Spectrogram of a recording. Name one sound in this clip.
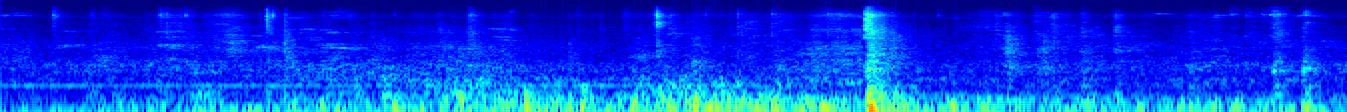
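A train's wheels clatter over rail joints.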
